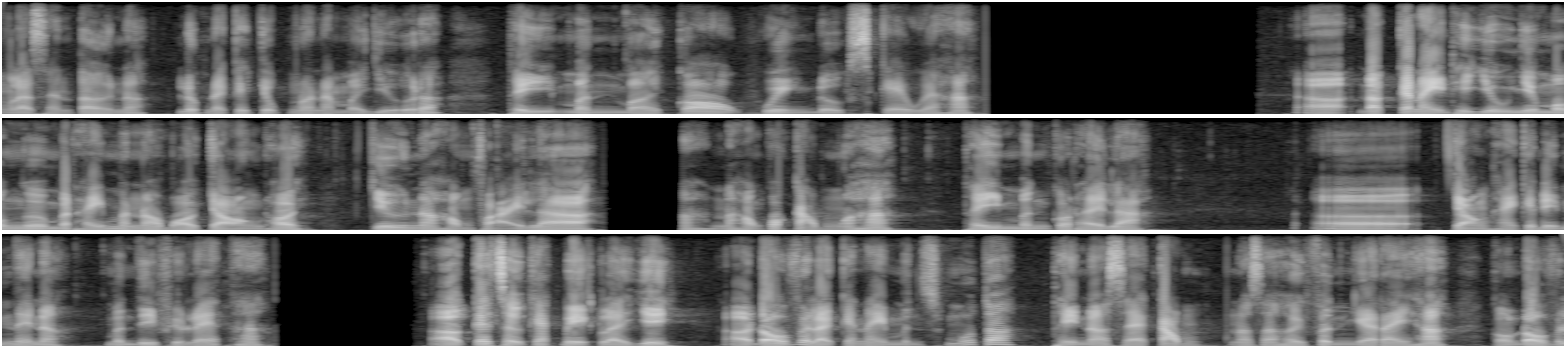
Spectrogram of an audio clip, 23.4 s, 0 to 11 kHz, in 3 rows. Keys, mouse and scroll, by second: 3.0 w, 3.9 click, 4.9 middle click, 5.1 scroll up 1, 5.2 middle click, 5.6 click, 6.0 middle click, 7.6 click, 10.3 click, 10.9 scroll up 1, 11.1 click, 11.8 middle click, 12.2 click, 13.4 middle click, 13.5-13.9 scroll down 1, 13.9-14.2 scroll up 1, 14.2 middle click, 15.9 click, 17.9-18.3 scroll down 1, 18.7-19.3 scroll up 1, 19.3-20.3 drag, 21.2 right click, 22.4-22.7 scroll down 1, 22.7 middle click, 23.1-23.4 scroll up 1.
